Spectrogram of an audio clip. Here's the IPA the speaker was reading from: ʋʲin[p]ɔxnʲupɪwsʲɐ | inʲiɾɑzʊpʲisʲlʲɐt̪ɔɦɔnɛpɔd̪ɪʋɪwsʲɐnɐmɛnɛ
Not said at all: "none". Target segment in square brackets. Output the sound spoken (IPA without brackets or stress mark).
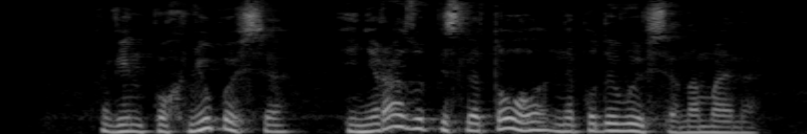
p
